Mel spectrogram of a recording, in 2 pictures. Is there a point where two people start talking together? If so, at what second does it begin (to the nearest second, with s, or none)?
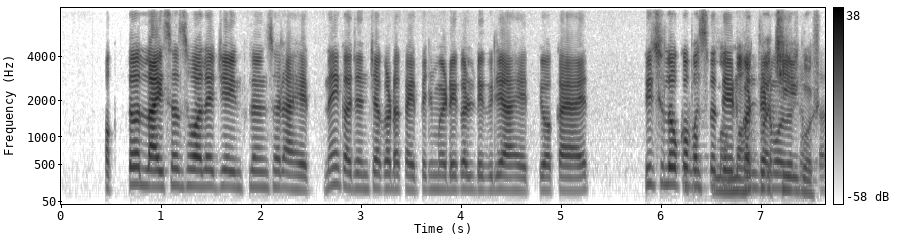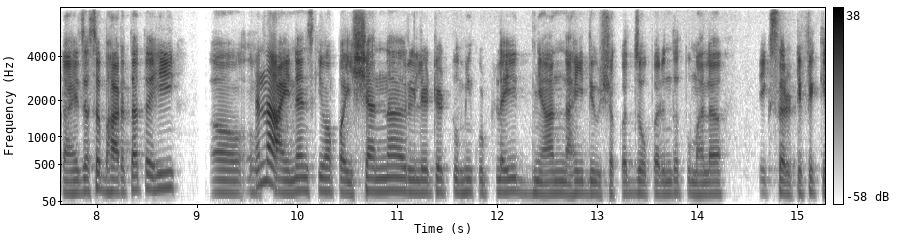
6 s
